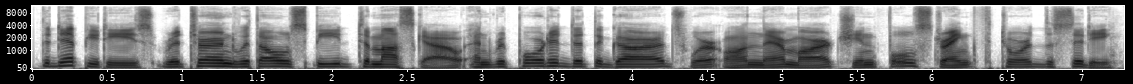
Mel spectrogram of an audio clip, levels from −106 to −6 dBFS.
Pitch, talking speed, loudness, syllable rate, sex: 130 Hz, 190 wpm, -18 LUFS, 4.7 syllables/s, male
